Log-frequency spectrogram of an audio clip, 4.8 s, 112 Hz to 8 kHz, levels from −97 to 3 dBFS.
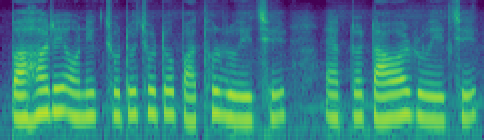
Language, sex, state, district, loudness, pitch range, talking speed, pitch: Bengali, female, West Bengal, Cooch Behar, -17 LUFS, 220-250 Hz, 110 wpm, 230 Hz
